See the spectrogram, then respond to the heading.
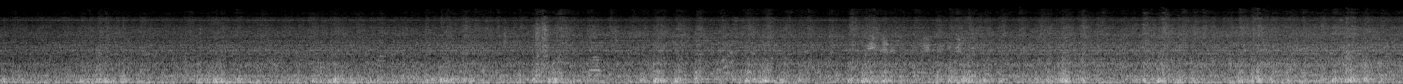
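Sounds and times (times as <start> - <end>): wheels rumbling on rails: 0.0 - 14.0.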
